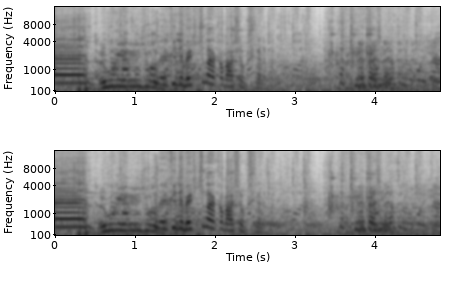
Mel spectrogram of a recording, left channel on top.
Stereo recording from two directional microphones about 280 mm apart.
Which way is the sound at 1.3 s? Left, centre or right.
Centre.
